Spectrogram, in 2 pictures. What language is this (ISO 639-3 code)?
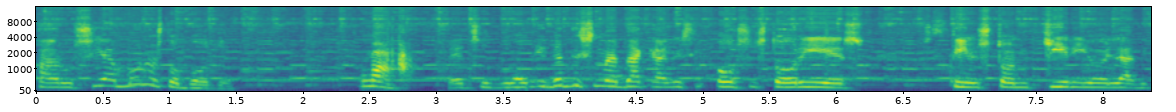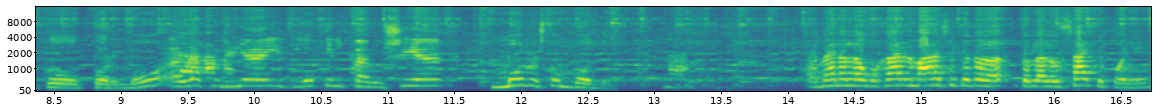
ell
